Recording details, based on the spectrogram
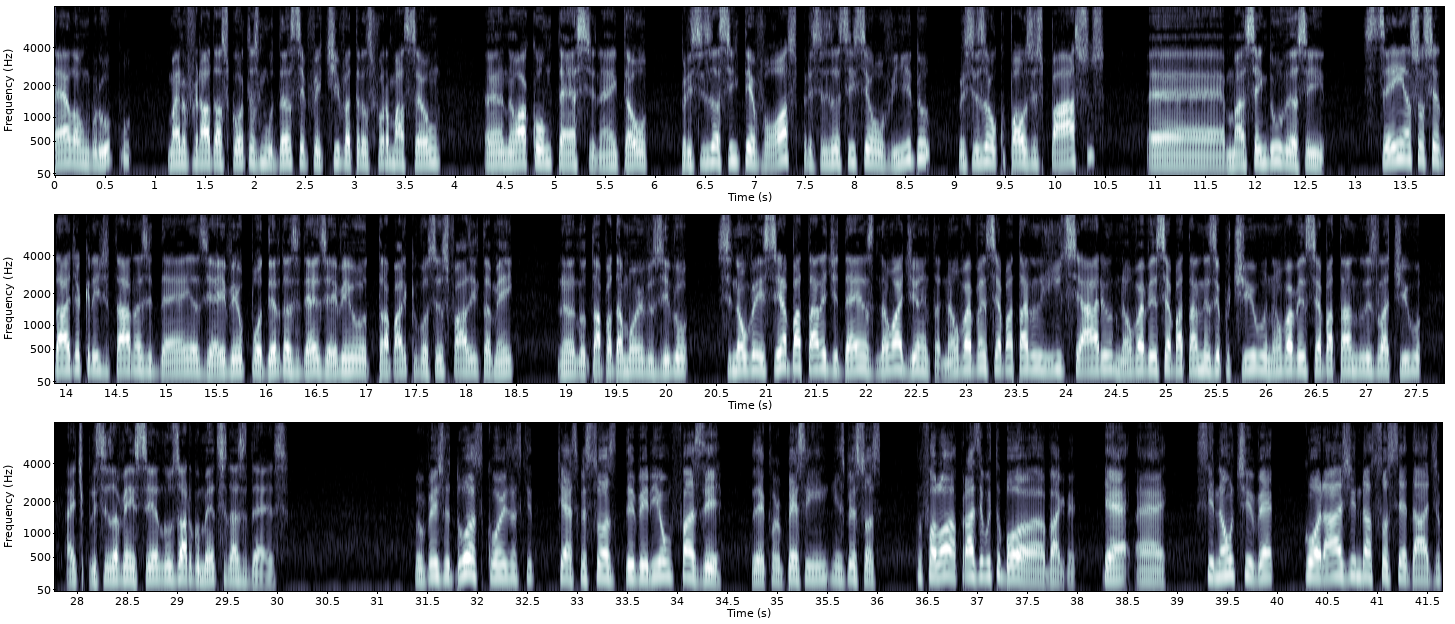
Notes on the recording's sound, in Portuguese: O episódio de hoje foi gravado em abril de 2023, no Fórum da Liberdade.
